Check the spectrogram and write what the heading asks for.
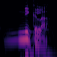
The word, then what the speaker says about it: Nicolas: Ah, but because we want to fool foreigners in French, we don't pronounce most of the time the last conssonants. Okay, Nicola.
